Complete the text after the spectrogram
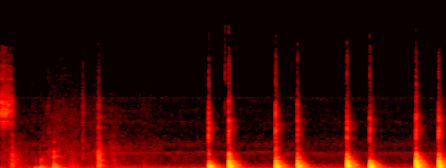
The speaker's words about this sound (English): Okay, you guys have knocked for quite some time. But yes. The door didn't automatically open.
